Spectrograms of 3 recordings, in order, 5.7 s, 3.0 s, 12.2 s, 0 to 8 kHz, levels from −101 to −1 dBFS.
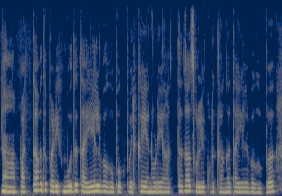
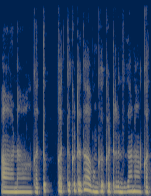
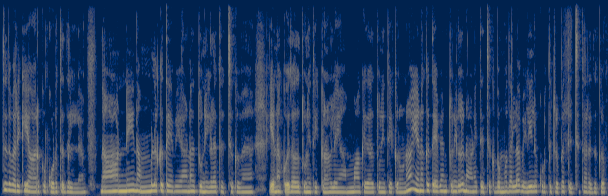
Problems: none marked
